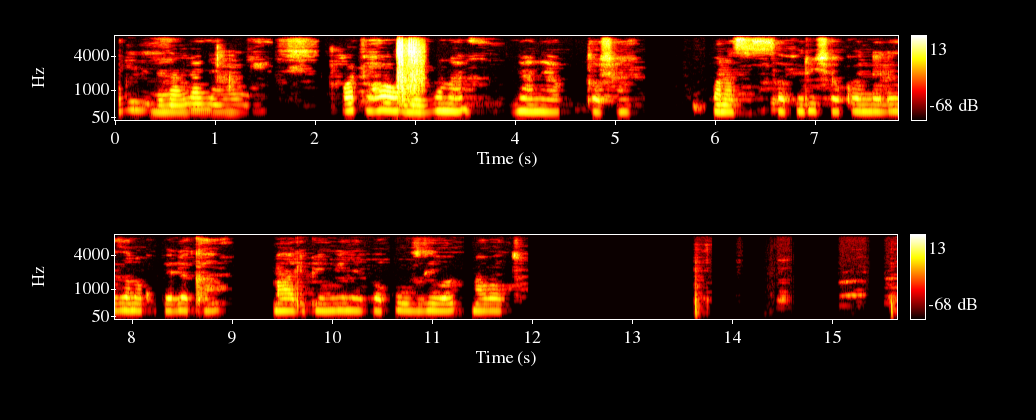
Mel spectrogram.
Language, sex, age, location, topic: Swahili, female, 36-49, Wajir, finance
